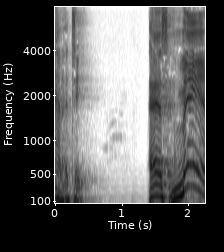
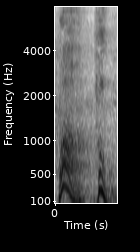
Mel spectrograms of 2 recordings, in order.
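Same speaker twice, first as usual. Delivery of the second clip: ordinary talk, nothing marked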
